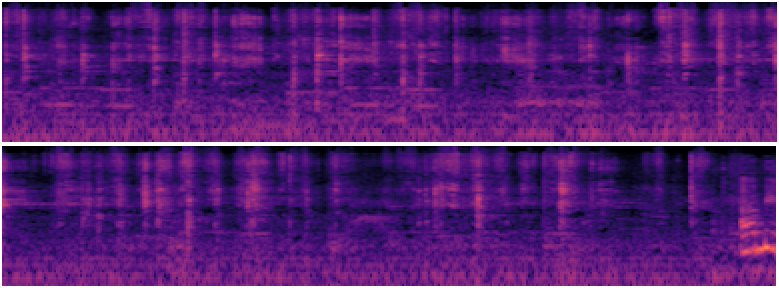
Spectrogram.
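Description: A spoon whisks cocoa powder into a cup of milk in a bowl, producing quick, continuous clinks and scrapes against the sides, close and fairly soft with no talk.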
